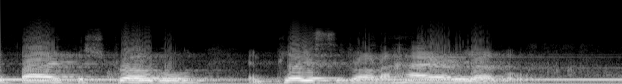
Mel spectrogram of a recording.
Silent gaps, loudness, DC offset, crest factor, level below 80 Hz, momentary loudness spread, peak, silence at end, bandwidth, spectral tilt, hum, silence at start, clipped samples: none; -10 LUFS; 5%; 10 dB; -28 dBFS; 12 LU; 0 dBFS; 0 s; 4.5 kHz; -12 dB/octave; none; 0 s; 0.7%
